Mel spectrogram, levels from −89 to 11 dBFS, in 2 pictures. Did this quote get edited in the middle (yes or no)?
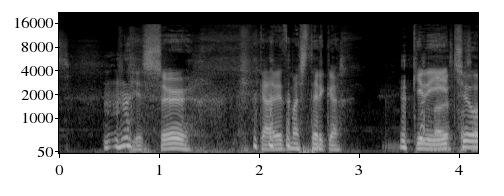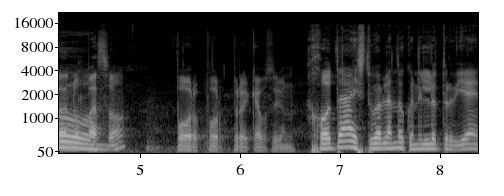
no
